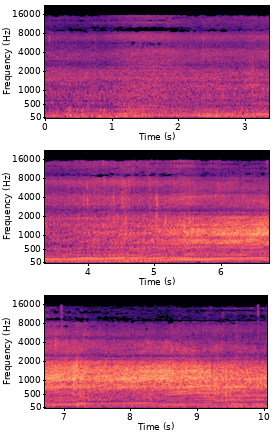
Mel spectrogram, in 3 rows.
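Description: Mercedes-AMG GT roadster's twin-turbo V8 accelerating hard as it pulls out and drives off, the engine note rising in pitch and growing loudest about six seconds in before fading as it moves away.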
